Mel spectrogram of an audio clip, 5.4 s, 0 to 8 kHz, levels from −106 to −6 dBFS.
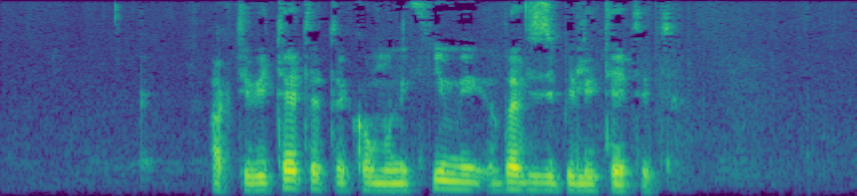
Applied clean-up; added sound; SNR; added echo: none; none; none; none.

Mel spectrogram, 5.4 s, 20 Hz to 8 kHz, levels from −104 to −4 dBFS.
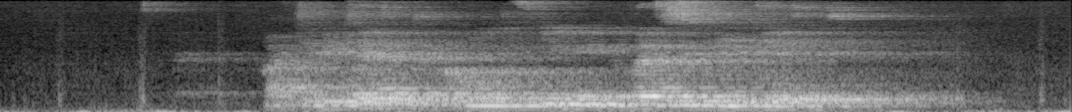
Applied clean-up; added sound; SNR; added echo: none; Run; 19 dB; reverberation time 2.1 s.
